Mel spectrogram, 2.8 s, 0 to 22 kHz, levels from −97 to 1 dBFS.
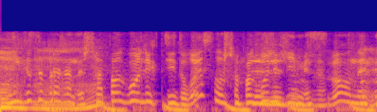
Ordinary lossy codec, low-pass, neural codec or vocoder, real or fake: none; none; none; real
